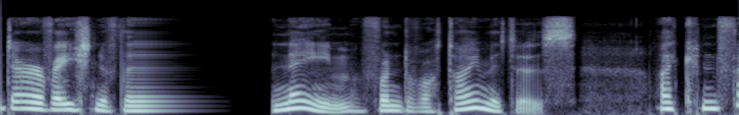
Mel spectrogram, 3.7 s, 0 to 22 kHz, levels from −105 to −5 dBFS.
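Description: From 0.67 s to 1.38 s the speech stops and is replaced by a call audio freeze: the last sound carries on as a fading buzz or hiss and then drops to silence for about 0.28 s. This is likely packets held up in transit, leaving the jitter buffer empty. When the speech resumes it continues where it stopped, with nothing lost, but about 0.68 s of delay has been added. The call path's band limit sits near 12 kHz throughout.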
